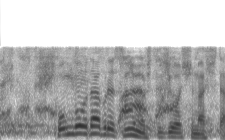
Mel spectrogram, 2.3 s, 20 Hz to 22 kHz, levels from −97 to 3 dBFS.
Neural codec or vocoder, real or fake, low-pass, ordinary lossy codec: codec, 24 kHz, 6 kbps, HILCodec; fake; 5.4 kHz; none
